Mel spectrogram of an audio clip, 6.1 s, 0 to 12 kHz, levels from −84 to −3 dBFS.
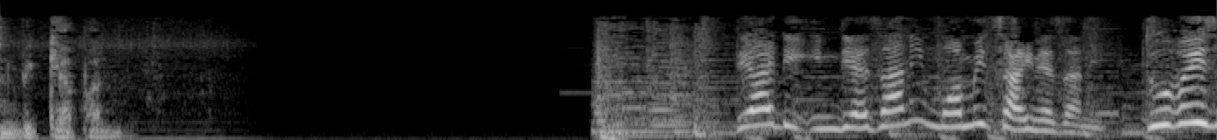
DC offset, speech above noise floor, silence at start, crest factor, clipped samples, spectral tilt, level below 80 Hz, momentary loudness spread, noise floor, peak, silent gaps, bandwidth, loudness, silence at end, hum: under 0.1%; 47 dB; 0 s; 18 dB; under 0.1%; -4.5 dB/octave; -50 dBFS; 11 LU; -74 dBFS; -12 dBFS; none; 8 kHz; -29 LUFS; 0 s; 50 Hz at -65 dBFS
